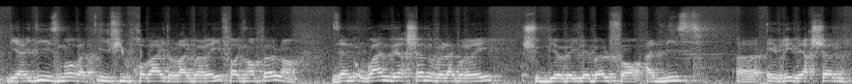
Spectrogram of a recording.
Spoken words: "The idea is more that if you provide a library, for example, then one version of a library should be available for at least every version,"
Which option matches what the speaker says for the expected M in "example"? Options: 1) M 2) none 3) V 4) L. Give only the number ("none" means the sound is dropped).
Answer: 2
